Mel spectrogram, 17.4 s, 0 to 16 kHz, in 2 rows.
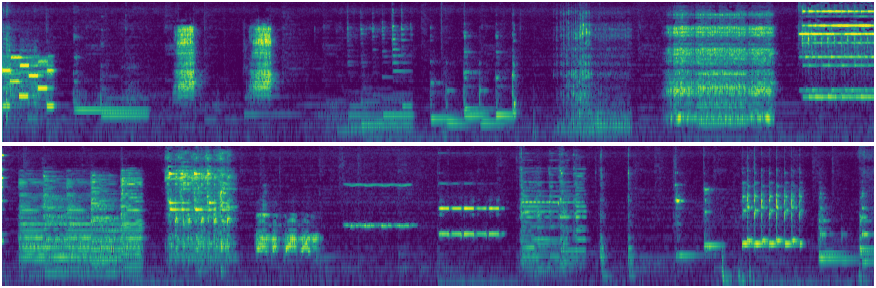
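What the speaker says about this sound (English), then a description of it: "those are the iOS 6 and 7 ringtones for you" A run of iPhone ringtones from iOS 6 and iOS 7 plays one after another: short bursts of bright electronic chimes and melodic tones, separated by brief gaps, loud and close, with no talking.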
